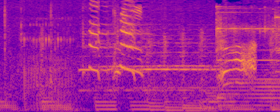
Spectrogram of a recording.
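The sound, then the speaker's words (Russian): A walrus lets out a string of eerie, honking grunts, several in a row with uneven rhythm, loud over a busy background of warbling, wavering tones. “Моржик издавал зловещие звуки.”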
